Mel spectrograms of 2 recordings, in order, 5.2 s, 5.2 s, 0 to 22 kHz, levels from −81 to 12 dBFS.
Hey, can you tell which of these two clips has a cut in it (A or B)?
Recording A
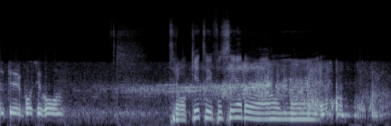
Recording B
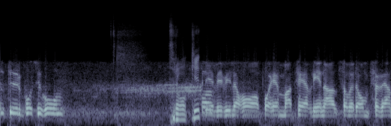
B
